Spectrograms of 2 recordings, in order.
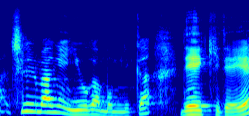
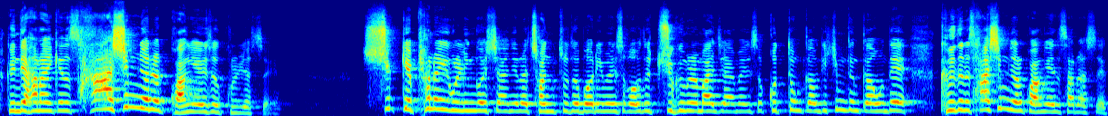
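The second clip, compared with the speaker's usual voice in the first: raised, emphatic sermon delivery; forceful preaching; 8 semitones higher, 10 dB louder than usual. Real, not acted. Preacher expands on the servant's story, preaching forcefully. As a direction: press the point home to the congregation.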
